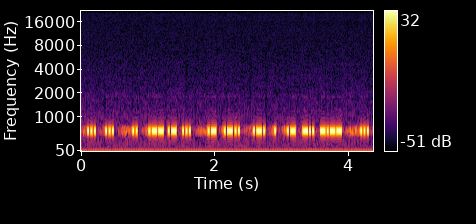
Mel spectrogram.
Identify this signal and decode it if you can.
Morse code, heard as a keyed tone, about 50 wpm, spaced as for 39 wpm, 600 Hz. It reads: SS I WAS ALREADY S
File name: archived / CRSnet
